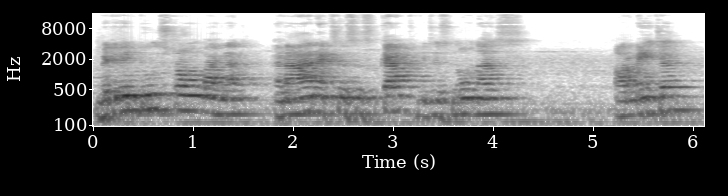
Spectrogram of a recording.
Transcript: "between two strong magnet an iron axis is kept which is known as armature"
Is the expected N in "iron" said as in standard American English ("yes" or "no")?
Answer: no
